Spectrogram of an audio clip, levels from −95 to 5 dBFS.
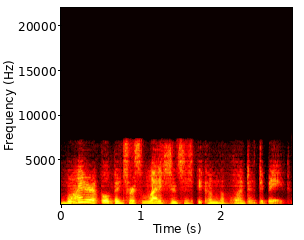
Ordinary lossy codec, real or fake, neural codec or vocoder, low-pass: AAC, 48 kbps; fake; codec, 44.1 kHz, 0.9 kbps, DAC; 7.2 kHz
